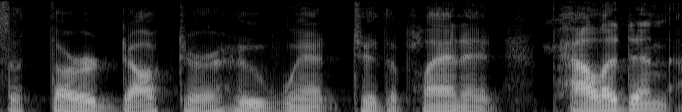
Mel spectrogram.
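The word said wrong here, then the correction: Peladon: I think I'm pronouncing it correctly. – Paladon.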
